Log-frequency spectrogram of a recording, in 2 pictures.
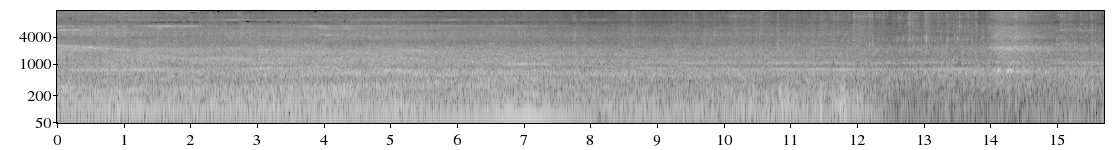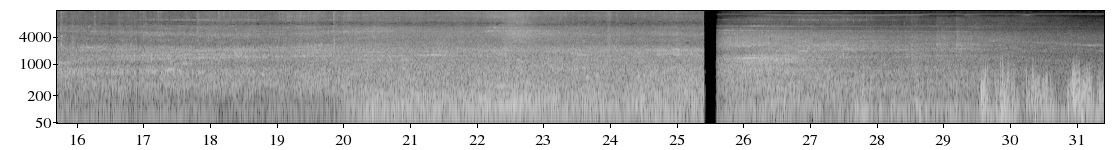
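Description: Orion VII diesel-electric hybrid city bus pulling away from a stop and driving off, its engine and drive running loud for about the first twelve seconds, then fading into street traffic noise. Near the end another bus is heard approaching along a street.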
